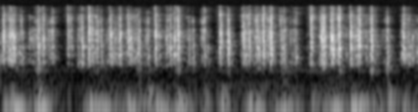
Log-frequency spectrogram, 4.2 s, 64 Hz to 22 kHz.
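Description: A 60% MOD-L mechanical keyboard with a black aluminium case, white and black ABS keycaps and linear switches is typed on continuously with the fingertips of both hands. It produces a quick, steady stream of bright, crisp clacks centred around 2 kHz, with a soft low thud under each keystroke. Each tap dies away almost at once.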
